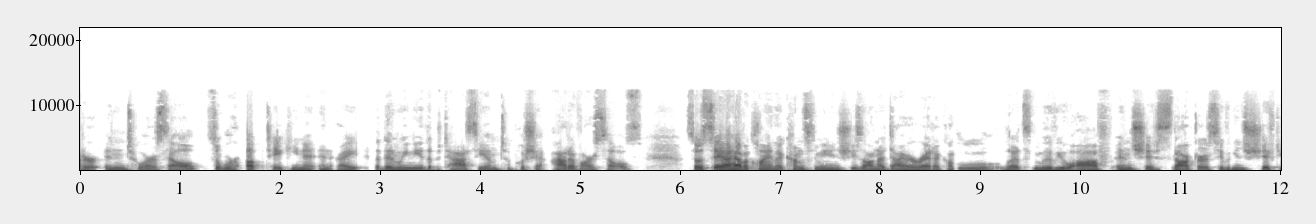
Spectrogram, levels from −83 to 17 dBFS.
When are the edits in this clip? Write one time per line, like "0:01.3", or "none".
0:02.5
0:02.9
0:08.7
0:10.9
